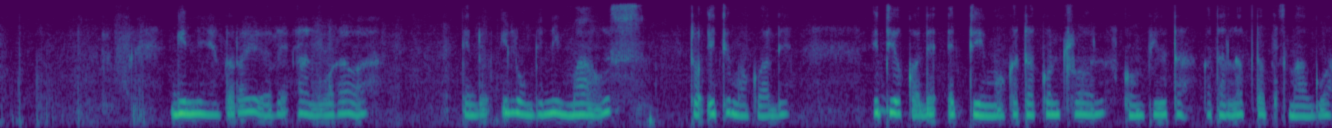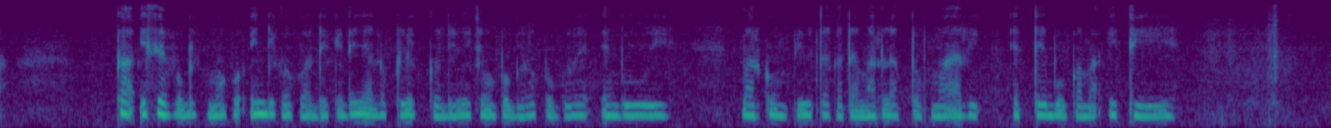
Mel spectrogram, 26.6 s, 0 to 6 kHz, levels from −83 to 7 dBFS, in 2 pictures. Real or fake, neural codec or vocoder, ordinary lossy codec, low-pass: fake; codec, 24 kHz, 6 kbps, HILCodec; none; 5.4 kHz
